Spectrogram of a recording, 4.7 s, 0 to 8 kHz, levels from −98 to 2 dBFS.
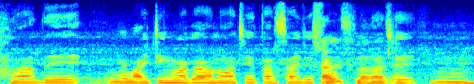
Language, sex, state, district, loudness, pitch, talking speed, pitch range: Bengali, male, West Bengal, Malda, -25 LUFS, 150 Hz, 140 wpm, 150-160 Hz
